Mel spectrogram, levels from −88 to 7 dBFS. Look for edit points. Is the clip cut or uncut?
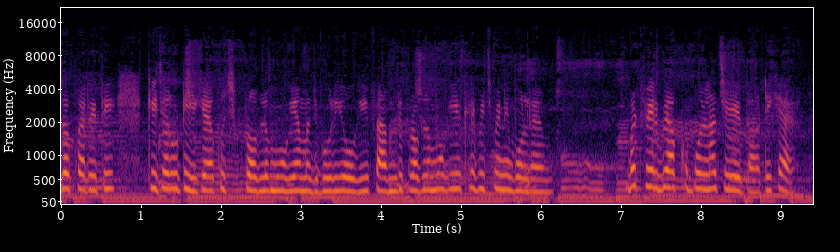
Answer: uncut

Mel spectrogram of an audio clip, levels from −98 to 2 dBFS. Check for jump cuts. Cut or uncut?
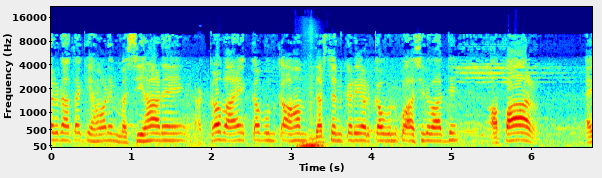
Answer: cut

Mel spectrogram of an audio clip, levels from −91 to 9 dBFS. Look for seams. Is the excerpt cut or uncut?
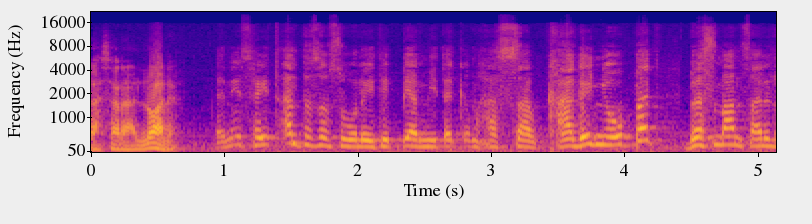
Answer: uncut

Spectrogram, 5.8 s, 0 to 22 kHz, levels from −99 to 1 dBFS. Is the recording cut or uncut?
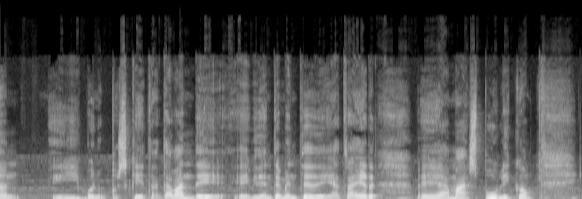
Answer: cut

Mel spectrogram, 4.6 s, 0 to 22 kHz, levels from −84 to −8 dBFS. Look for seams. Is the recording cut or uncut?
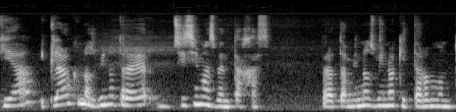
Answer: uncut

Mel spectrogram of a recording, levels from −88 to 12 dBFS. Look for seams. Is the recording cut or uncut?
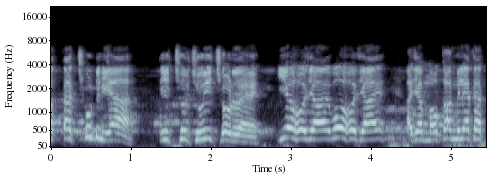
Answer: uncut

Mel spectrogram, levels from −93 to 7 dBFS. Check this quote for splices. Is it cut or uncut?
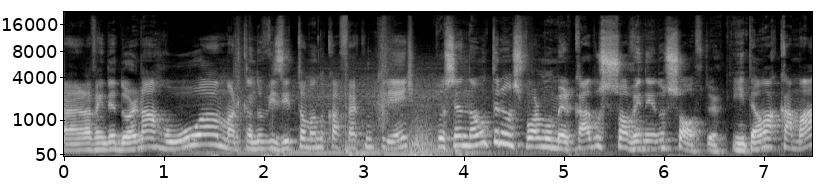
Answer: cut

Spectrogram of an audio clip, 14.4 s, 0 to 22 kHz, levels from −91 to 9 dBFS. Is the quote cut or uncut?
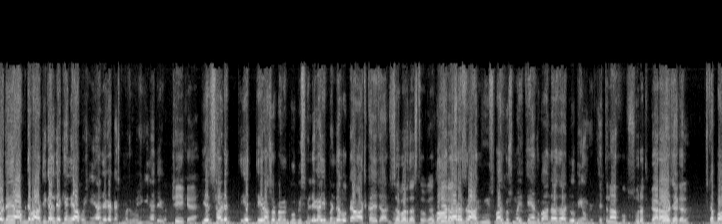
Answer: uncut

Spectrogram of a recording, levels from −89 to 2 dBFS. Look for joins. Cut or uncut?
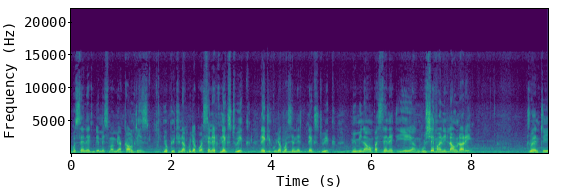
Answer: cut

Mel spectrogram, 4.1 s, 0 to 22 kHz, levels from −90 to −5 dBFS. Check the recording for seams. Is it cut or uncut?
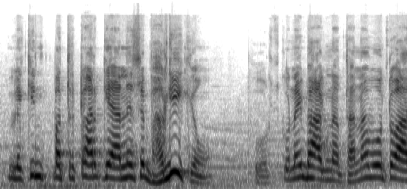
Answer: uncut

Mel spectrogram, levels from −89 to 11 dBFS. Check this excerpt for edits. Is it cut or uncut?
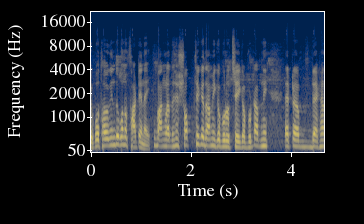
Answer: cut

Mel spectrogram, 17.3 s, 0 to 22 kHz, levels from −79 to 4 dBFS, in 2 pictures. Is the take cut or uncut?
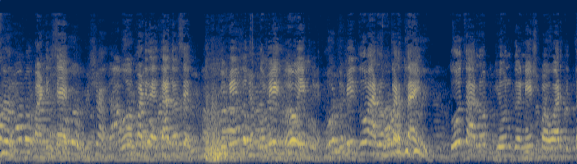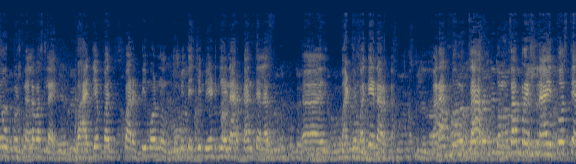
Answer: uncut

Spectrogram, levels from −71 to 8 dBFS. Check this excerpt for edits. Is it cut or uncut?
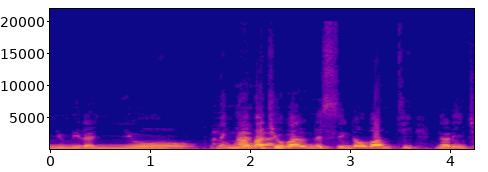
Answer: cut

